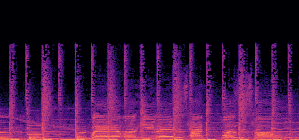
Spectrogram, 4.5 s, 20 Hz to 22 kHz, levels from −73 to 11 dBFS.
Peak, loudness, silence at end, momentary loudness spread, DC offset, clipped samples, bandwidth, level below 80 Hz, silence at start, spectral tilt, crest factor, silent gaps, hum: 0 dBFS; -11 LUFS; 0 s; 4 LU; under 0.1%; under 0.1%; 15.5 kHz; -16 dBFS; 0 s; -5 dB/octave; 10 dB; none; none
